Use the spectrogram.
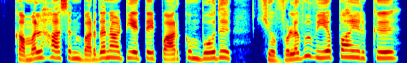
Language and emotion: Tamil, surprised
